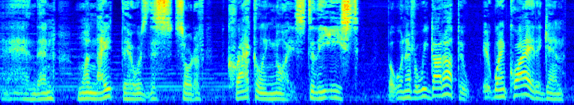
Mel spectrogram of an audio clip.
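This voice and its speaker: A man's voice: mid-range voice, a little slow, vocal fry, soft background music. A man playing an anxious, lonely stranded survivor in a video game, hesitant and earnest in his speech. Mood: reflective.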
